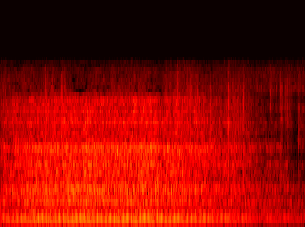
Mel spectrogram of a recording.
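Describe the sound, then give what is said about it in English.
Steady engine drone of a car driving through the San Bernardino Valley toward Hollywood, a dense, even hum with low rumble that holds level before slowly fading toward the end; no voices. “We find them now driving back to Hollywood through the beautiful San Bernardino Valley.”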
